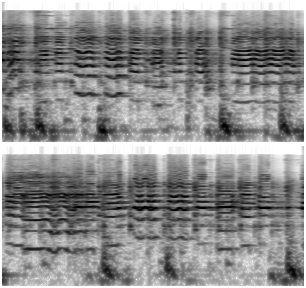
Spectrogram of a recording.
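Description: Naiyandi melam band playing: nadaswaram reed pipes carry a wavering, ornamented melody over thavil barrel drums beating a steady rhythm.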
